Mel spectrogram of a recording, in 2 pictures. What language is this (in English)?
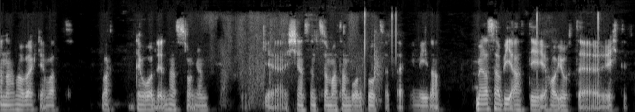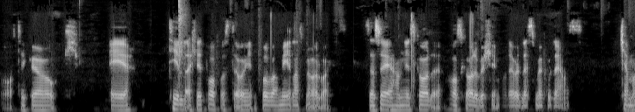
Swedish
